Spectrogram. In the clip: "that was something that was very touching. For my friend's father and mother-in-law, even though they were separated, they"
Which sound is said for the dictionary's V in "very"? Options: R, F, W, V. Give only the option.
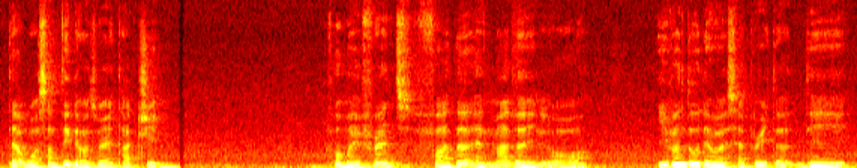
V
